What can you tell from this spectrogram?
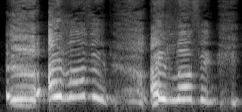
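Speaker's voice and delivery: very high, giddy squeal through laughter; laughing delight. Real, not acted. Fan delighted by Buggy's absurd promotion, laughing squeal.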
